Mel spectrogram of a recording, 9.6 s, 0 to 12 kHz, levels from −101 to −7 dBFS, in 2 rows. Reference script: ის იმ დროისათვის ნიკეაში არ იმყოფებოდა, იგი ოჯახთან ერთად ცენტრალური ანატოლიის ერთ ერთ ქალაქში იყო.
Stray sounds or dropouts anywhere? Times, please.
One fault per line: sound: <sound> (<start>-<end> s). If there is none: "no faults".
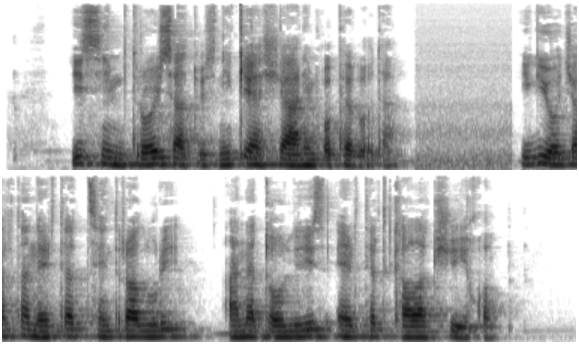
no faults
